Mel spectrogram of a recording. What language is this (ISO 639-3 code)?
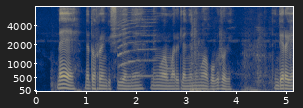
mas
